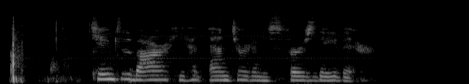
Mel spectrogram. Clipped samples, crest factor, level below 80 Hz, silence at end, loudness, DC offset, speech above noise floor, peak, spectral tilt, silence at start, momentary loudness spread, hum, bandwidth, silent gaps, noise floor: under 0.1%; 32 dB; -78 dBFS; 1 s; -38 LUFS; under 0.1%; 42 dB; -8 dBFS; -4.5 dB/octave; 0.1 s; 19 LU; none; 13 kHz; none; -80 dBFS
